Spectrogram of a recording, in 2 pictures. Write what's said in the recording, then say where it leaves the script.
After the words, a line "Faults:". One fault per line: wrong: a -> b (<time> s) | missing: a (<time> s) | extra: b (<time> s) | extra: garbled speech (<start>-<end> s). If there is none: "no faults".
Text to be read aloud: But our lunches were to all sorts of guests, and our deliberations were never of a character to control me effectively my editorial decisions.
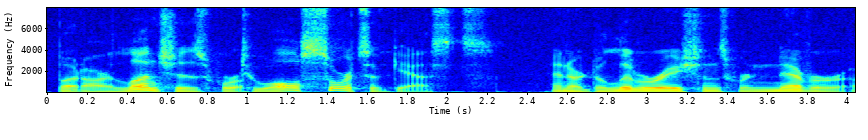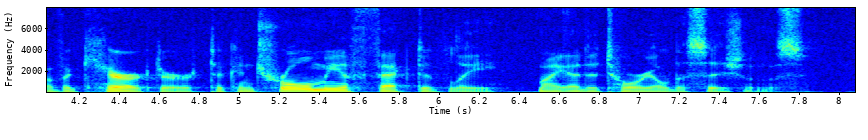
But our lunches were to all sorts of guests, and our deliberations were never of a character to control me effectively my editorial decisions.
Faults:
no faults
